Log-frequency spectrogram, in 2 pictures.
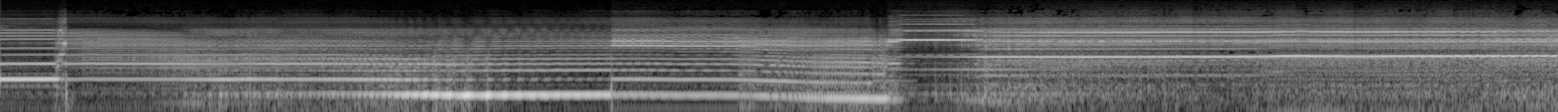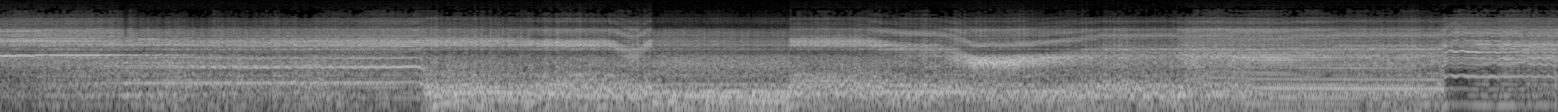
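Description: Solo electric guitar improvisation through distortion and effects. Sustained droning tones slide down in pitch about eight or nine seconds in, then give way to a dense, noisy texture with swooping sweeps in pitch later on.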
